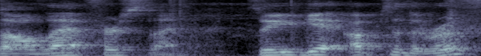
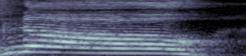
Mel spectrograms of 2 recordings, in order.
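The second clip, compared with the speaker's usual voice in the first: very high, drawn-out, top-of-the-lungs shout; 12 semitones higher, 6 dB louder than usual. Narrating a scene to players, voicing a character shouting at the top of his lungs. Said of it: "he's shouting at the top of his lungs".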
